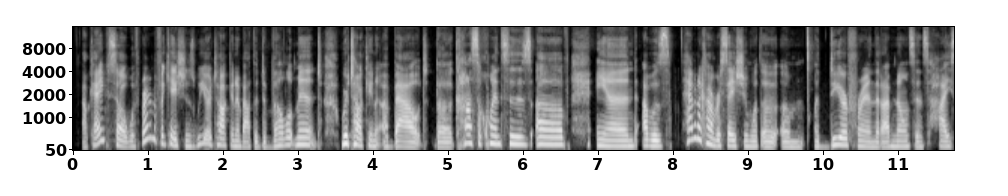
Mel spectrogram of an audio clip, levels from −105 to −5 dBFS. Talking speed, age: 170 wpm, 40-59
